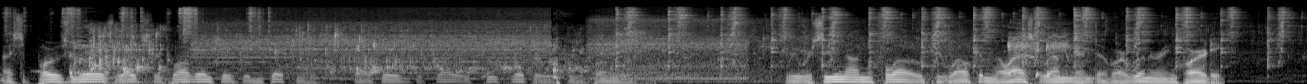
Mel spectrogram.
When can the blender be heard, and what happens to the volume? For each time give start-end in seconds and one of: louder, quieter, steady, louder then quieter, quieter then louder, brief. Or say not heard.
1.9-7.5 steady.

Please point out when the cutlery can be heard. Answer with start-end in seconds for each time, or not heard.
0.0-2.8, 6.2-13.0.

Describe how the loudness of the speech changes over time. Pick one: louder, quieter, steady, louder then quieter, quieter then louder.
quieter then louder.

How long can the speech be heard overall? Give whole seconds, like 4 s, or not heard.
11 s.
